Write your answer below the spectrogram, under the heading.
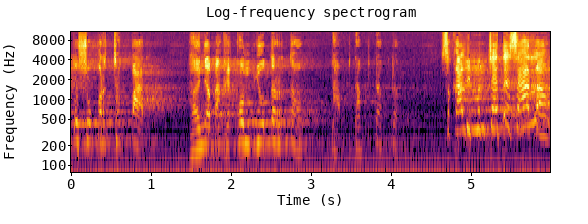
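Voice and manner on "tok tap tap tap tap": whispered tok tap tap like keys; soft tapping noise. Retold or imitated. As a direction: tap out keystrokes under the breath. Imitating computer keys.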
